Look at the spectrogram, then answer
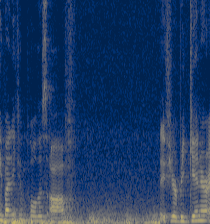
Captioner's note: thunder in the background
